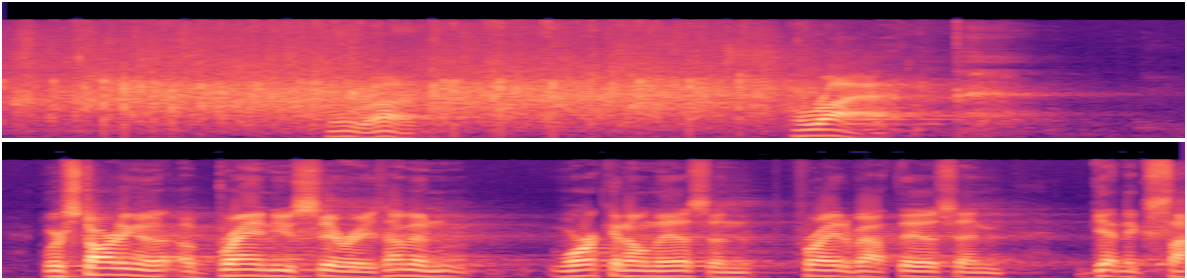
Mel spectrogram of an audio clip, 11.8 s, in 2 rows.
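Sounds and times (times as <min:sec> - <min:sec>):
audience praise clap: 0:00.0 - 0:05.0
speech: 0:01.6 - 0:02.2, 0:03.9 - 0:04.6, 0:06.1 - 0:11.8.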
